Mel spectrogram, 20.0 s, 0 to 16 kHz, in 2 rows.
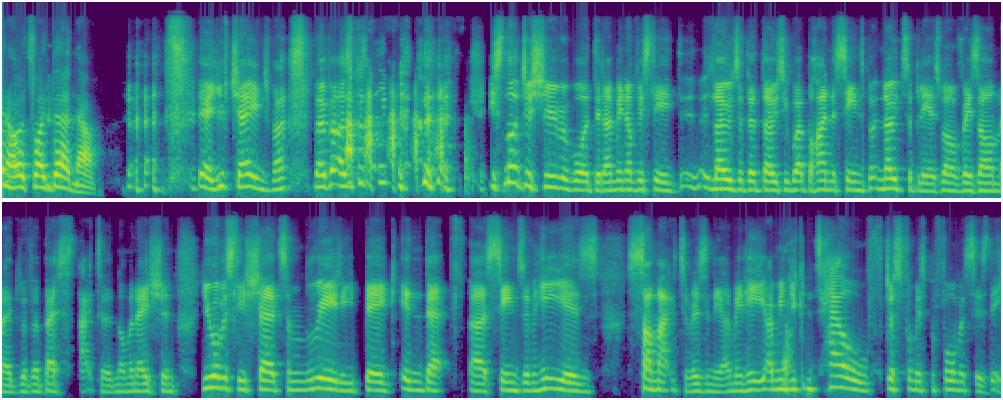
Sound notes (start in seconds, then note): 3.2 laughter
